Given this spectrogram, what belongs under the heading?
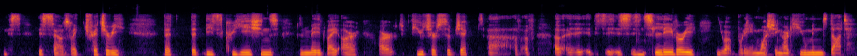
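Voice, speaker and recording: A man voicing an imperious, scheming cat who is demanding and menacingly deadpan in a comedy podcast. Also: mid-range voice, takes it slowly, dry recording, muffled recording. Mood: indignant. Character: imperious scheming male cat, rival of humans.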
